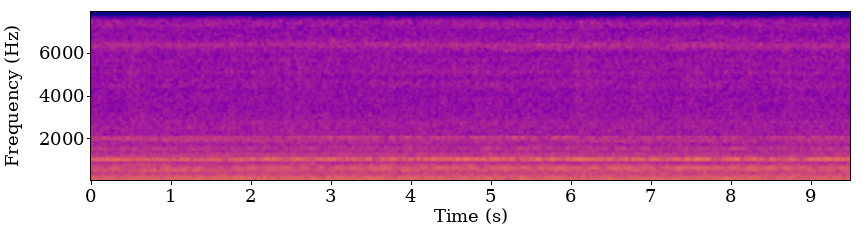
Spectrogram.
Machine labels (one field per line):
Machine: fan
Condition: normal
